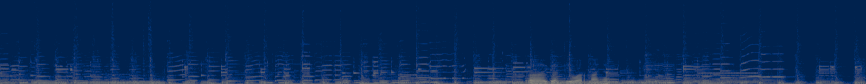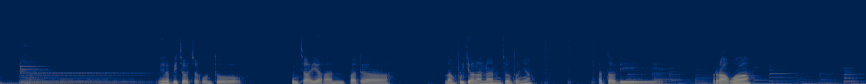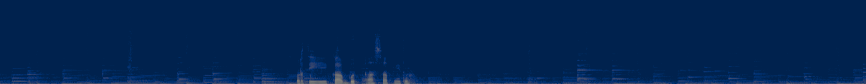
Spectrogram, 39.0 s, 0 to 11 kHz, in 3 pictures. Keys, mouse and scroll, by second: 0.2-1.1 shift+middle drag, 1.1-1.4 scroll down 2, 3.4 click, 3.9 click, 5.9-9.0 drag, 9.3 click, 14.9 click, 15.6 click, 16.5 click, 17.1 click, 26.8 click, 34.8 click, 35.3 shift+middle click, 35.7-36.4 shift+scroll up 1, 36.7-38.9 drag.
